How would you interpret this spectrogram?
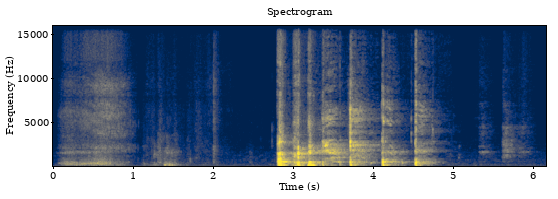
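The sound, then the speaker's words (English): A few soft gulps and swallowing noises as someone downs a whole hot, salty drink in one go, then a loud burst of several rapid, harsh coughs and sputters, tapering off into quiet breathing. “I'm going to go down the hatch, right?”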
